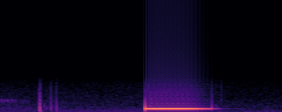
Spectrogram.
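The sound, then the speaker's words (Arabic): A steady mid-pitched tone comes over a telephone line after a call from Algeria disconnects. A few faint clicks come first, then one loud, unwavering tone holds for about half a second and cuts off. “انقطع اتصال أخونا أبو دجانة من يعني أمة الله من الجزائر.”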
